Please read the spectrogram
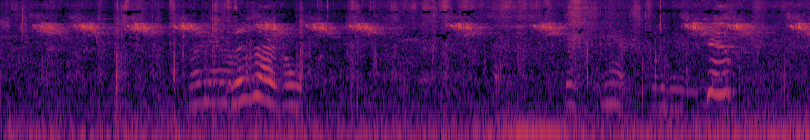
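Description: Faint children's voices in the open air, with a soft, high chirp repeating about twice a second behind them.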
